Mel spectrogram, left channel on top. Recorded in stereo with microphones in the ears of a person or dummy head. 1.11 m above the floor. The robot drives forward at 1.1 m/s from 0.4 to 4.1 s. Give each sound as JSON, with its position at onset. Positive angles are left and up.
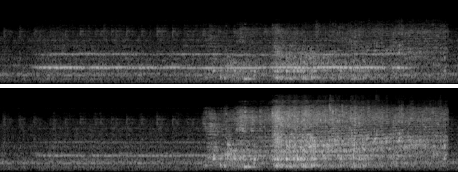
{"t": 2.0, "sound": "a toilet flushing", "side_deg": -50}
